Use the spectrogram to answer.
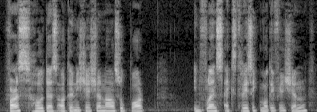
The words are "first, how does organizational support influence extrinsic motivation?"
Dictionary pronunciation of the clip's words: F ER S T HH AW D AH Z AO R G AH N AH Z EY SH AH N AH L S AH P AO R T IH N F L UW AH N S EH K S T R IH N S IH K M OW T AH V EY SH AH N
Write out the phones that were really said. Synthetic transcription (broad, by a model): F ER S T HH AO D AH S AO R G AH N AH S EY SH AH N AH L S AH P AO R T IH N F L UW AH N S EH K S T R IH S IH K M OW T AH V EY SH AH N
